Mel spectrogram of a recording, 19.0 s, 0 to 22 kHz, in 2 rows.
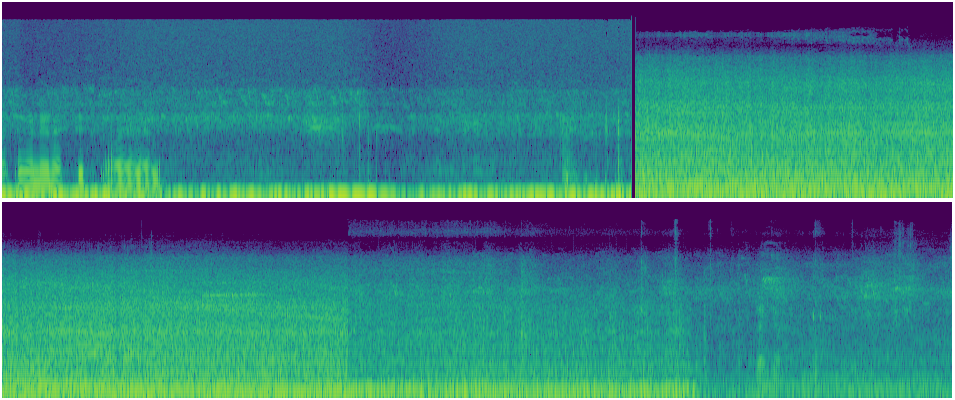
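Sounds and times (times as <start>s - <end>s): wind rushing over microphone: 5.2s - 15.3s
motorcycle engine running: 6.4s - 16.7s.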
